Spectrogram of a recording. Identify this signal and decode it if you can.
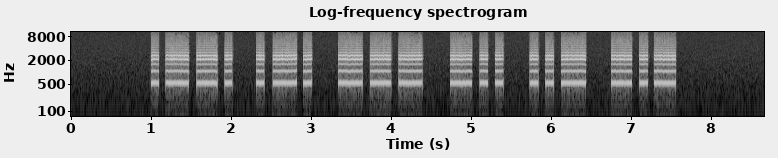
Morse code, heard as a buzzer, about 13 wpm. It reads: PRODUK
